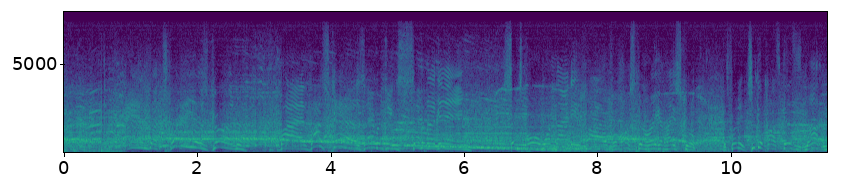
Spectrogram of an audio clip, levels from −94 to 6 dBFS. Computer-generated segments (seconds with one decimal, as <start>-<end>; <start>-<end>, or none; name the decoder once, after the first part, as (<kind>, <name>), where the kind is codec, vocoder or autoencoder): 7.7-8.4 (autoencoder, DAC-VAE)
